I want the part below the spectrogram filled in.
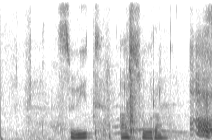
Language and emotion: Russian, neutral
